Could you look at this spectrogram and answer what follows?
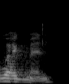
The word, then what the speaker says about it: Weigman: So is I, it Wayman, Weigman? – How do you say? It's it? Weigman. Weigman. So I, it, it, bro.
